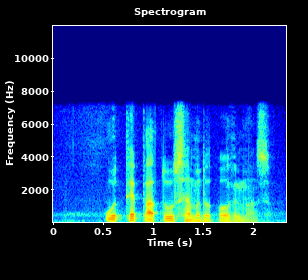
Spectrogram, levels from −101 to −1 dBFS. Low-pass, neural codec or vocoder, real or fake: 7.2 kHz; codec, 16 kHz, 0.8 kbps, ZipCodec; fake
